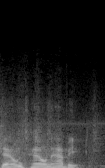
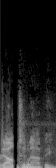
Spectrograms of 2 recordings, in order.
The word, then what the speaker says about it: Downton Abbey: Now, you just said Downton Abbey, which whenever Americans say that, we get corrected. And we're Downton Abbey. – Downton Abbey. – Yeah. I was Americanizing myself.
